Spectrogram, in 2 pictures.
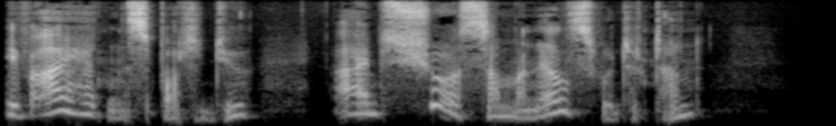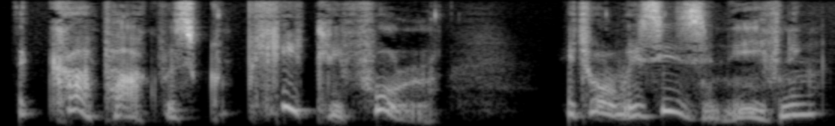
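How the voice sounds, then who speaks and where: A man voicing a frail, refined old woman over seventy who talks in a gently fussing, well-bred way. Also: sits high, sing-song, normal speed, gravelly, slightly rough, dry recording, studio quality, voice pushed up, exaggerated voice. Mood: chatty.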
